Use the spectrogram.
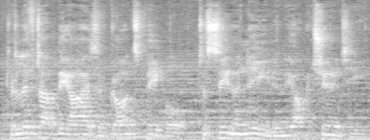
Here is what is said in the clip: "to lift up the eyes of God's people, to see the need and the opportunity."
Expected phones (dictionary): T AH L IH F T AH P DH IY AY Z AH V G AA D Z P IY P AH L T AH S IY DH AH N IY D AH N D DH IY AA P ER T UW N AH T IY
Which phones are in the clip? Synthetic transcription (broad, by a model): T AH L IH F T AH P DH IY AY Z AH V G AA D Z P IY P AH L T AH S IY DH AH N IY D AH N DH IY AA P ER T UW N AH T IY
